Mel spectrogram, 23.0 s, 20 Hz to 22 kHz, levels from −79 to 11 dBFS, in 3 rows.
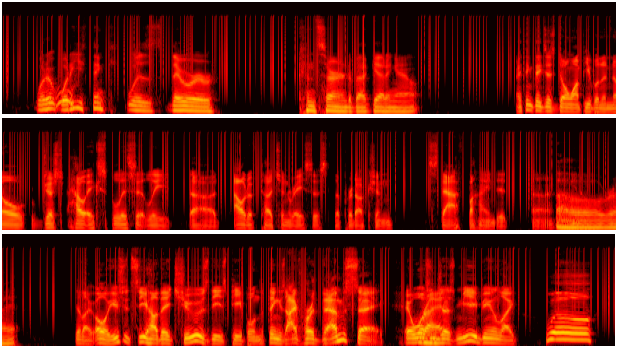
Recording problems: crackle, like an old record; noticeable; 15 dB below the speech

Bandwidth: 14 kHz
